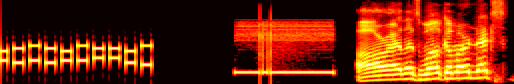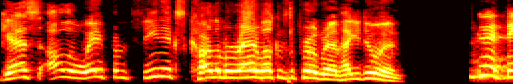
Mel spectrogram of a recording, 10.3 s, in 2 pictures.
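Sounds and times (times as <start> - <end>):
telephone dial tone: 0.0 - 1.6, 2.4 - 3.4
touch-tone dialing beeps: 0.0 - 1.6
speech: 3.6 - 9.2, 9.8 - 10.2.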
